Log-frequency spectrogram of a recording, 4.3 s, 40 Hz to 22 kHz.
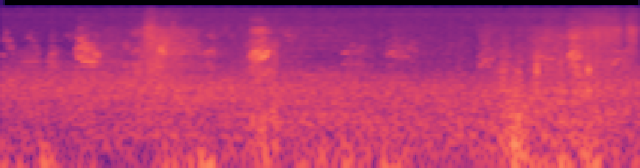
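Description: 2019 BMW X1's power tailgate opening under its motor after a press on the key fob, over outdoor rumble with a few short bird chirps.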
